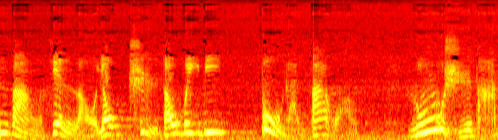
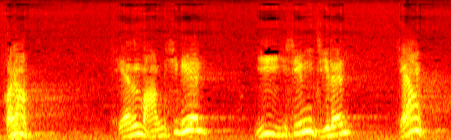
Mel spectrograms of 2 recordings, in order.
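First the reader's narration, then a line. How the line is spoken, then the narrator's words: Stern, harsh question. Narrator (Chinese): 厉声问道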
